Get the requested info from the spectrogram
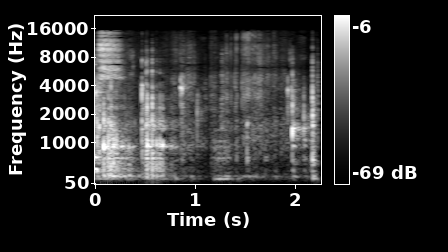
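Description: Light clicks and taps of a ball staircase toy's moving steps and balls, a quick cluster of clicks about half a second in, then fainter scattered ticks.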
